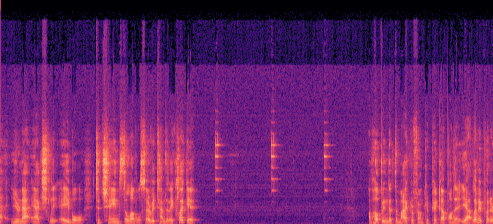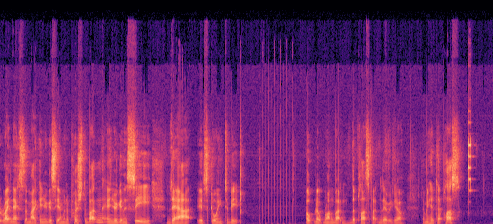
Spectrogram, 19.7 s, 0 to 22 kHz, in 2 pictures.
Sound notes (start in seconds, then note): 5.4 beep, beep; 19.2 beep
